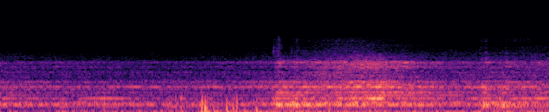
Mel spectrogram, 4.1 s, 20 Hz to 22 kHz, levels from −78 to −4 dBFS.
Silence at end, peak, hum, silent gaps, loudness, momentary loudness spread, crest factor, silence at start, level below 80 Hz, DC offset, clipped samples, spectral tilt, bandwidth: 0 s; -10 dBFS; none; none; -27 LUFS; 12 LU; 16 dB; 0 s; -38 dBFS; under 0.1%; under 0.1%; -8.5 dB/octave; 6.6 kHz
